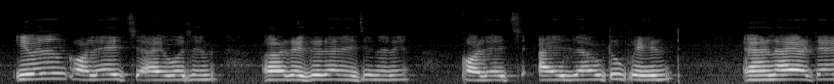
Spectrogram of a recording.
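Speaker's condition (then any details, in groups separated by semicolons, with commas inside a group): Congenital muscular dystrophy; protein deficiency weakening voluntary muscles, wheelchair; on oxygen, recovering from virus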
